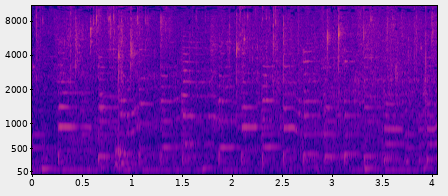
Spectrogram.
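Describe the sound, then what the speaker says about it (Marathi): Fenugreek-leaf bhaji batter sizzling in hot oil in a kadhai, a steady crackling fry with rhythmic bubbling pops, close and moderately loud with no voices. "कढईमध्ये मावतील तितके आपण या भजीचं मिश्रण थोडं करून आपण ऍड करायचं"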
